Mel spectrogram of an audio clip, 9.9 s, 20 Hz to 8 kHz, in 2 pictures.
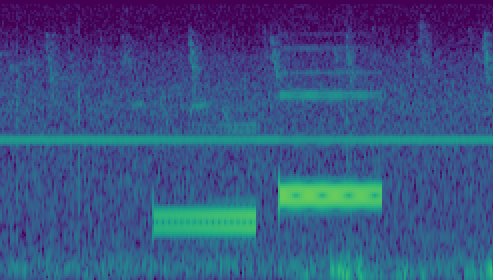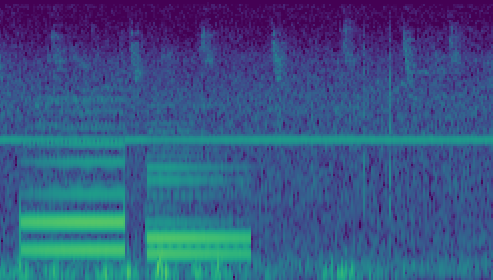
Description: Aircraft SELCAL, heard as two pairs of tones, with fading, static crashes, a steady whistle near 1710 Hz and the noise of a park. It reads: GJ-LM BH-AE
